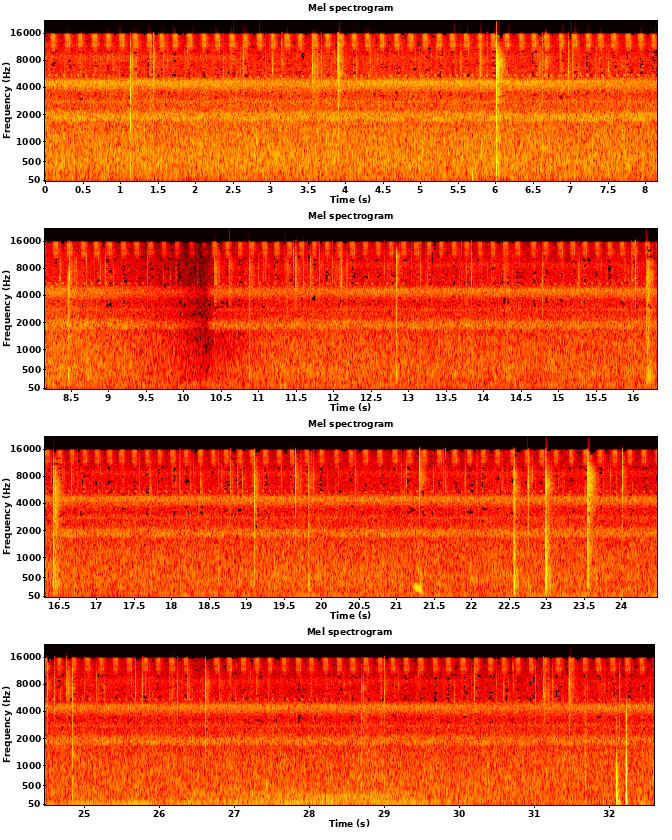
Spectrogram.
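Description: Steady high-pitched chirring with a fast even flutter, broken by scattered sharp clicks; it fades out briefly about ten seconds in and then comes back.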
